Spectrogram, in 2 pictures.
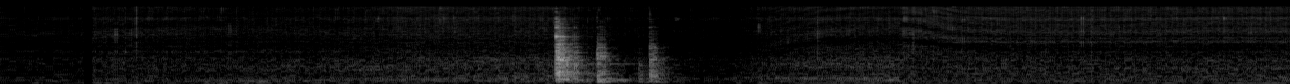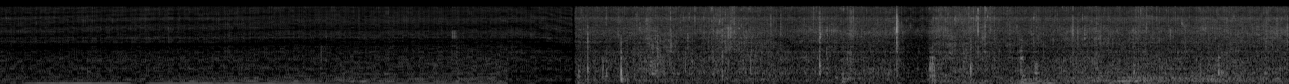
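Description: Eggs sizzling as they fry in a wok with onions and green chillies. About five and a half seconds in there are a couple of sharp knocks. Around two-thirds of the way through, the sizzle becomes louder with scattered clicks.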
